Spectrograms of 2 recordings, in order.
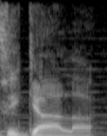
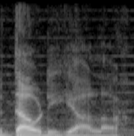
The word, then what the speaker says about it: Dalthigala: the word Thor, but it's also usually pronounced as what's known as like a hard TH, like starting of the. So it's it's that sort of sound. So it's Dalthigala, but it's also Daldigala.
